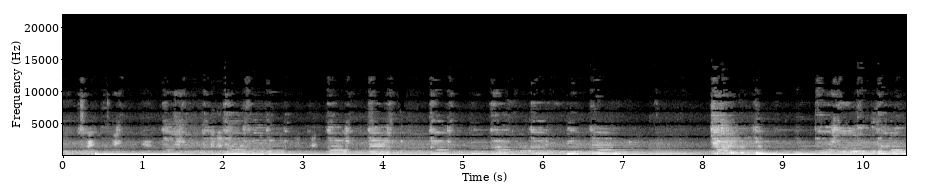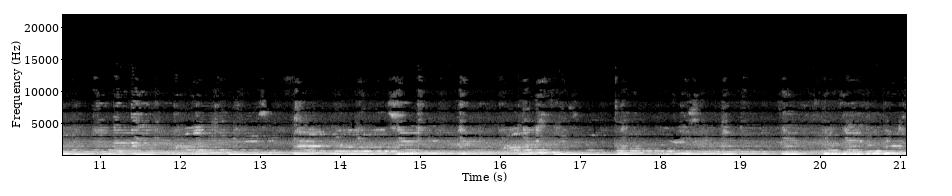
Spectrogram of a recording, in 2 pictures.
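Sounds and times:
electric guitar: 0:00.0 - 0:21.0
strummed acoustic guitar: 0:00.0 - 0:21.0.

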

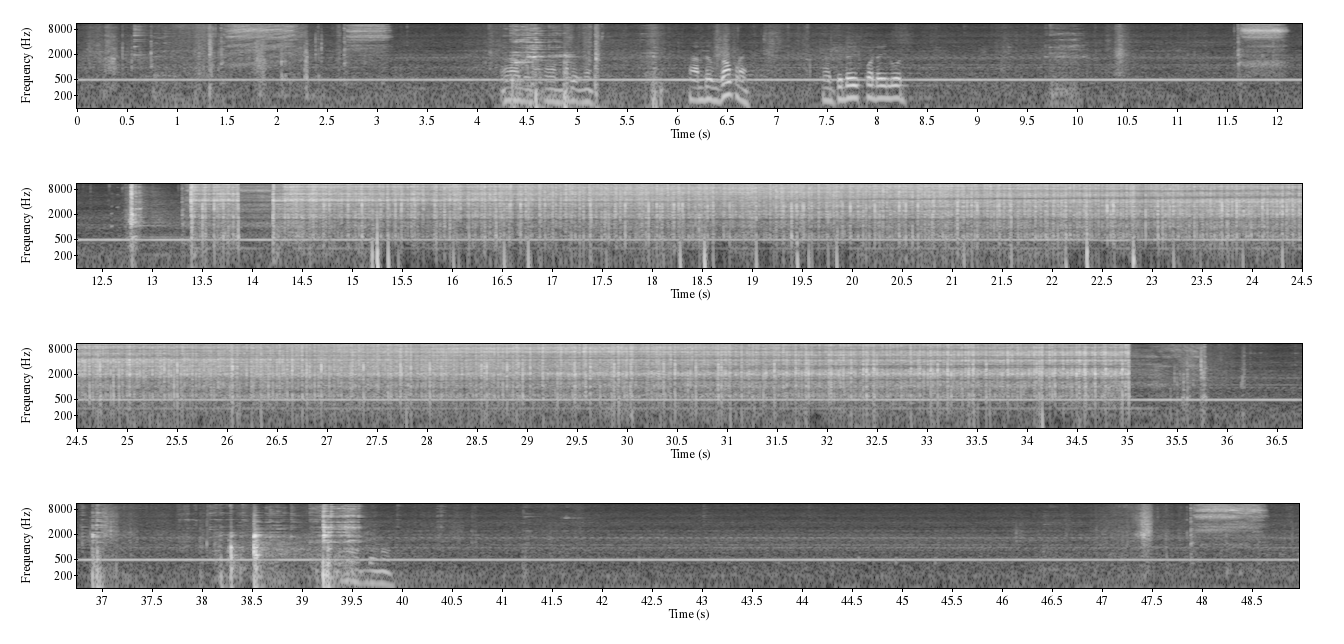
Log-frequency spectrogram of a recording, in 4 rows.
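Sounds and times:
steady hum: 0:00.0 - 0:48.9
welding arc crackling: 0:13.3 - 0:35.1.

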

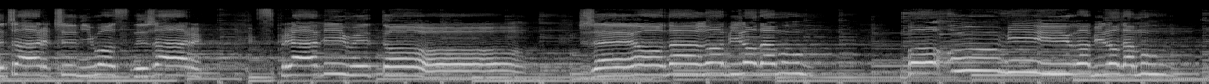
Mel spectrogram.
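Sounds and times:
backing track music: 0:04.8 - 0:09.7.

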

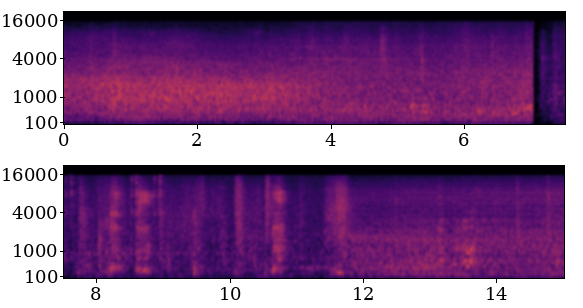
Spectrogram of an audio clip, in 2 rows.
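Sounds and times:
steady background noise: 0:00.0 - 0:15.0
indistinct voices: 0:00.4 - 0:15.0.

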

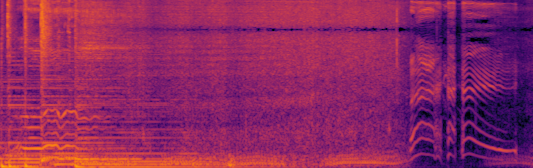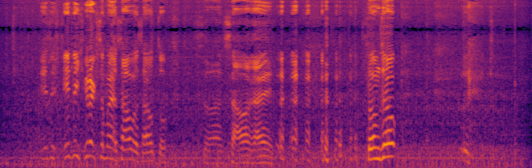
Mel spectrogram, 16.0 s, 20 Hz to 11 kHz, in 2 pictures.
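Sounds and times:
background music: 0:00.0 - 0:03.6
truck engine running: 0:00.6 - 0:06.2, 0:07.8 - 0:15.9
person calling out: 0:06.2 - 0:07.8.

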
